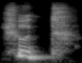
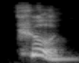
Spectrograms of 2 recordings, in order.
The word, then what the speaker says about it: cute: 그래서 이거를 이렇게 해서 뭐 의 발음으로 가셔도 되지만 이건 너무 한국적인 발음이다 이 말인 거죠. cute. 이렇게 하지 말고 cute 한 소리로 그냥 cute 이렇게 읽는 게 더 오리지널 발음하고 가까워요.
